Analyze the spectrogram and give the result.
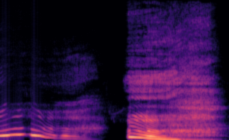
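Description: Two drawn-out yawns in a row, each a voiced, breathy sound that swells and then slides downward in pitch, fairly loud, with a brief silence between them.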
